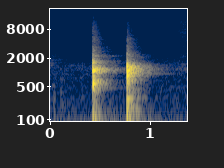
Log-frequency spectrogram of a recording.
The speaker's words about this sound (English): and then one of the werewolves goes, "Who's there?" And I was like, "Oh, it's a knock, the knock knock joke," and then knock knock, who's there? Totally missed that.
